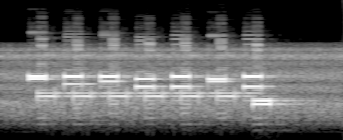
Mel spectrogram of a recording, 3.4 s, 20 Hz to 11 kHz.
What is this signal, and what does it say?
Multi-frequency trunk signalling (R2, with the far end's replies), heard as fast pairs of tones, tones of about 180 ms, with hum and room echo. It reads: 0894767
